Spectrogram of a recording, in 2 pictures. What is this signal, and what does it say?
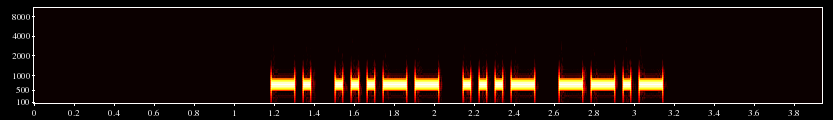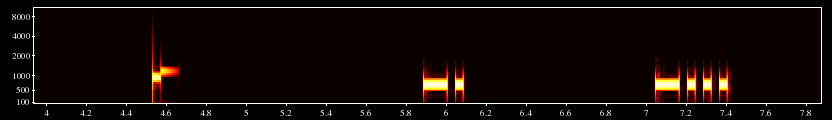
Morse code, heard as a keyed tone, about 30 wpm, spaced as for 18 wpm, 700 Hz. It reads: N3VQ NB
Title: USA Call Signs - 4 Characters - 8x Character Spacing - 30wpm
